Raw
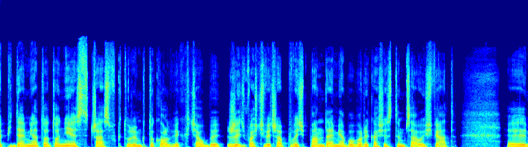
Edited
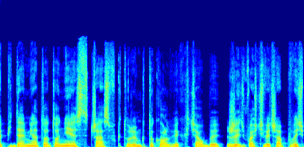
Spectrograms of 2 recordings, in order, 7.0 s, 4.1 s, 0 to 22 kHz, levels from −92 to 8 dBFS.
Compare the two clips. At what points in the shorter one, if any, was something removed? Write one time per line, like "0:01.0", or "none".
none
